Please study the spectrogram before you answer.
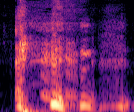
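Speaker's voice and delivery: sudden high burst of laughter; loud laugh. Real, not acted. Storyteller laughing at his own story, loud high laugh. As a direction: crack up loudly at the memory.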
